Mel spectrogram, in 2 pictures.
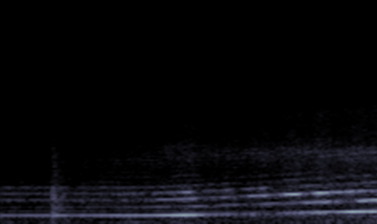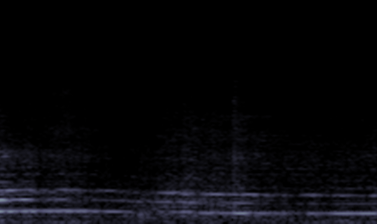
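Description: A car drives by with a steady engine drone whose pitch rises and then falls as it approaches and recedes, a moderately loud hum with no talking over it.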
